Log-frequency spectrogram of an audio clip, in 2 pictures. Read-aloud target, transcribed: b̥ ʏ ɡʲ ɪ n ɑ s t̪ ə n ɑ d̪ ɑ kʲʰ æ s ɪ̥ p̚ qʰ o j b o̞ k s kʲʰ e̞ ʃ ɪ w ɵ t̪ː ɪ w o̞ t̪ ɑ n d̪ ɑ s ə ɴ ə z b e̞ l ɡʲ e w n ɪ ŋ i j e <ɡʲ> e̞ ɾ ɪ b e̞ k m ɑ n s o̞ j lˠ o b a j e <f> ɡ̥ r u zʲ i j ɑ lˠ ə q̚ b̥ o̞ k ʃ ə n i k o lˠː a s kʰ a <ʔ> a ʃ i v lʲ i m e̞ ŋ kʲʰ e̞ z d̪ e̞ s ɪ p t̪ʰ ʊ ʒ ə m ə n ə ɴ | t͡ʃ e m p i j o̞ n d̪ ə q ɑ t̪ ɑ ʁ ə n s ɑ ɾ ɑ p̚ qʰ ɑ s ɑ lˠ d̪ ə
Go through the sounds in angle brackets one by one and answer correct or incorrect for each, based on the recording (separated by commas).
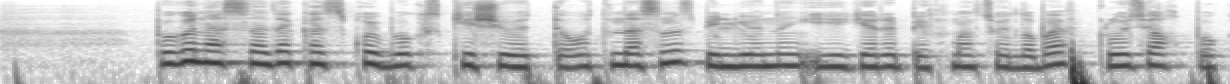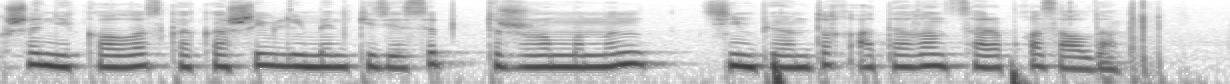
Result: correct, correct, incorrect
